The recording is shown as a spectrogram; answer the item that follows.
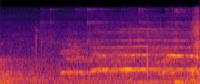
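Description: A rooster crowing: one long call that starts about half a second in and holds a nearly level pitch for over a second.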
